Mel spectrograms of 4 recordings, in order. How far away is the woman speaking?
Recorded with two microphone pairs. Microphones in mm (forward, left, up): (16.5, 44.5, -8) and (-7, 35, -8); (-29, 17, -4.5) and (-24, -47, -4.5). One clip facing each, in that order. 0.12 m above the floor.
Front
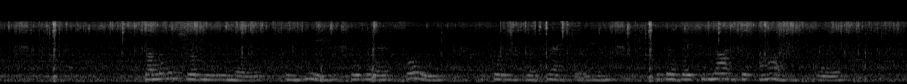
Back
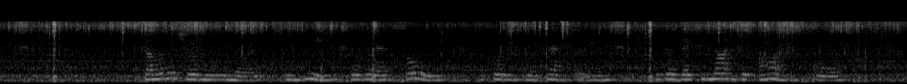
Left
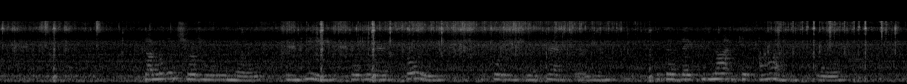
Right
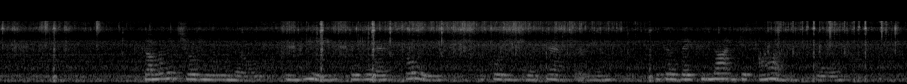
About 1.4 m.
